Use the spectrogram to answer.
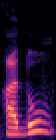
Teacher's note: دال کو جب واو کے ساتھ ملانا ہے تو آواز کو ناک میں نہیں لے کے جانا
